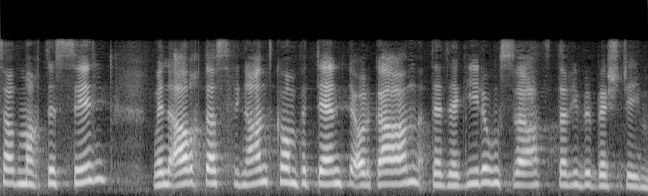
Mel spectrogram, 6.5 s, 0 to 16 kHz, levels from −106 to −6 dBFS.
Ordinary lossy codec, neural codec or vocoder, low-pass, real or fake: none; codec, 16 kHz, 0.8 kbps, ZipCodec; 7.2 kHz; fake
